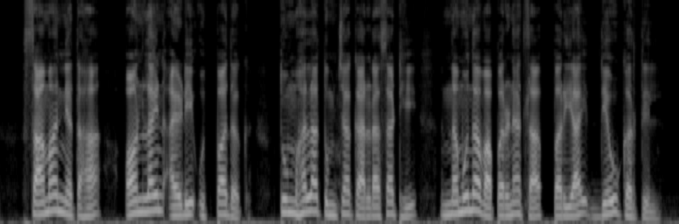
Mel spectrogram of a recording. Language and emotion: Marathi, neutral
